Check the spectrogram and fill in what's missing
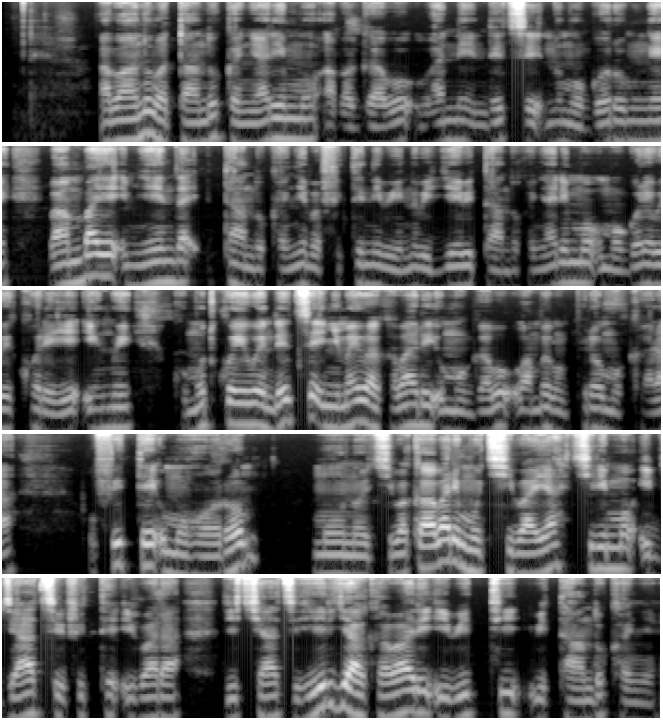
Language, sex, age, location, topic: Kinyarwanda, male, 18-24, Nyagatare, agriculture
